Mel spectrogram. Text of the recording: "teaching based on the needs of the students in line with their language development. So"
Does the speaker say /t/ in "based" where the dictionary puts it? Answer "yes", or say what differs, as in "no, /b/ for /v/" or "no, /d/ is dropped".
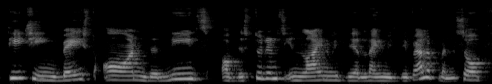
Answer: yes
